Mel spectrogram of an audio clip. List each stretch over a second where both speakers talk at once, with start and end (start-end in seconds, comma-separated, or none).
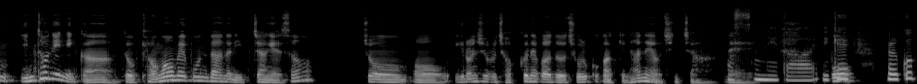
none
